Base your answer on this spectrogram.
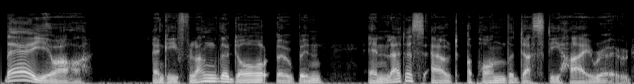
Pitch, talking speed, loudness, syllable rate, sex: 100 Hz, 170 wpm, -17 LUFS, 4.5 syllables/s, male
